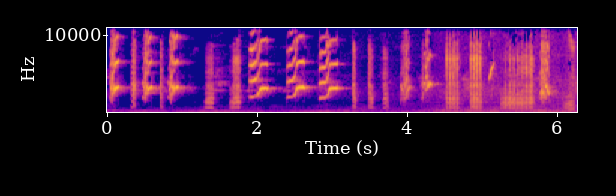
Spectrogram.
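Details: Caged Javan myna (jalak kebo) recorded singing as a master track for other birds: a repeated clear whistled note with sharp clicks, about two per second, then harsh hissing rasps and a low hum.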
